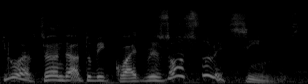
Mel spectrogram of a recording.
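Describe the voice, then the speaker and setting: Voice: medium pitch, wildly swooping pitch, normal speed, gravelly, husky, full character voice. An actor voicing a haughty, sinister video game villain with formal, precise, condescending speech who toys with the listener. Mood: haughty, amused. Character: creepy, haughty little girl hiding a sinister controlling old man. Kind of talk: video game character acting. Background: game music.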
